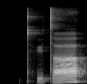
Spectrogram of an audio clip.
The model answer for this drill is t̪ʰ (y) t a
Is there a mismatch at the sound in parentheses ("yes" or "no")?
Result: no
